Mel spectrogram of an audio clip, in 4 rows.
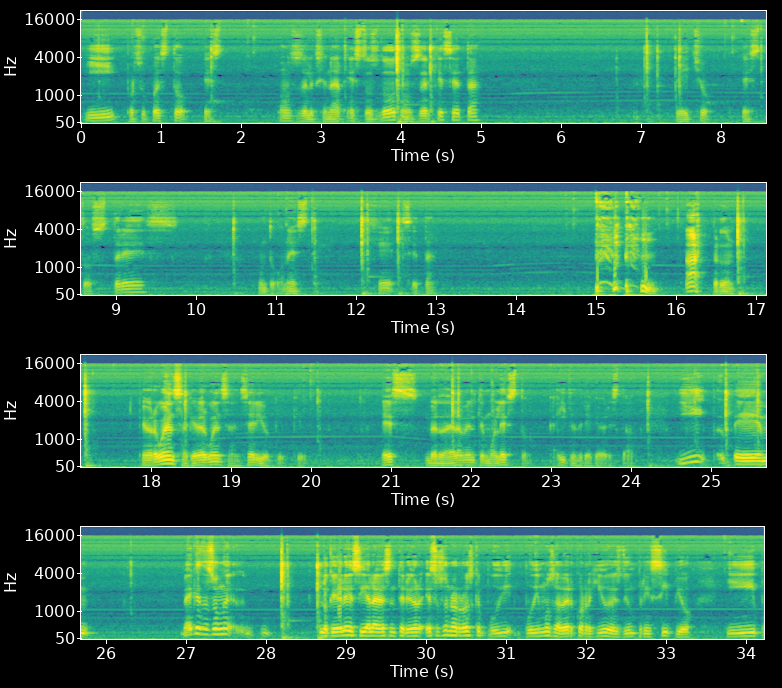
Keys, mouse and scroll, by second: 0.7 click, 2.2-3.3 shift+drag, 3.9 g, 4.4 z, 7.0 Escape, 8.2 shift+click, 8.7 shift+middle click, 9.7 middle click, 11.2 shift+click, 12.0 g, 12.6 z, 14.7 click, 15.9 click, 16.8 g, 17.2 z, 19.9 shift+click, 20.2 shift+middle click, 20.6 click, 21.9 ctrl+z, 22.6 ctrl+click, 23.8 click, 24.1-25.2 shift+middle drag, 25.2 ctrl+shift+middle click, 25.9 ctrl+shift+middle click, 27.0 click, 28.2 g, 28.6 z, 31.3 click, 31.6-33.7 middle drag, 33.7 click.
